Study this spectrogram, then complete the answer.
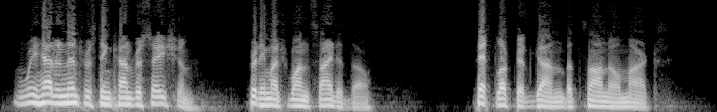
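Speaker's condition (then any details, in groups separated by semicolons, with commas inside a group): No condition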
